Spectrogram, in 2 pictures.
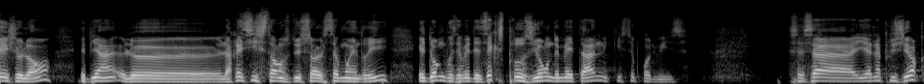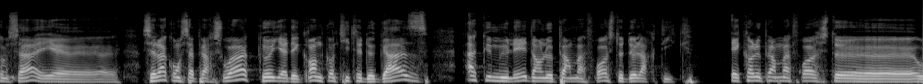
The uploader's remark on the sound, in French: Enregistré par RCF Charente le 12 octobre 2022 à l'Université du Temps Libre à Angoulême.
